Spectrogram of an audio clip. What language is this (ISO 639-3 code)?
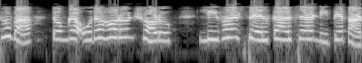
ben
